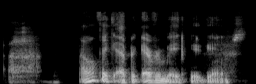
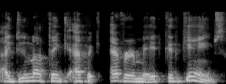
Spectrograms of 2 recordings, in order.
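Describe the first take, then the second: First: It is said at normal volume. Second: It is said loudly.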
